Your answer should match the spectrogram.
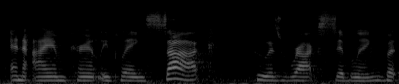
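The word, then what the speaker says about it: Wukz: i am currently playing sock who is rock sibling but sock is spelled w-u-k-z and i am also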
